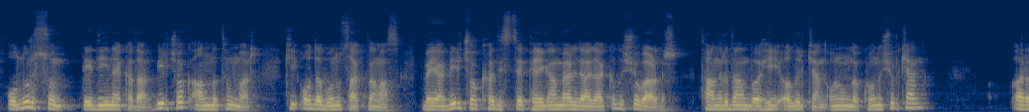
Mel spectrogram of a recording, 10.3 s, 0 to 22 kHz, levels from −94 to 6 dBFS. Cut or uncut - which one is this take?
cut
